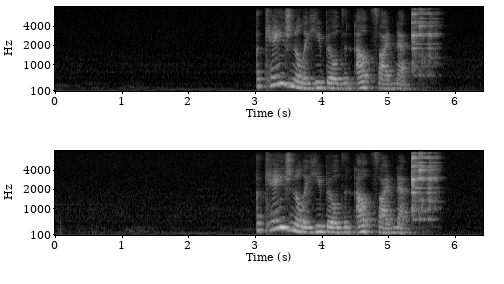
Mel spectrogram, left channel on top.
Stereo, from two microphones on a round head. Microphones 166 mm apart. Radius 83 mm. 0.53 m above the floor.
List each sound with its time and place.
3.0 s a woman speaking: 20° left (ahead or behind), 0.8 m
5.3 s dishes clattering: 25° right (ahead or behind), 0.5 m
